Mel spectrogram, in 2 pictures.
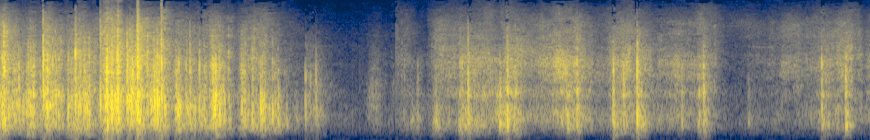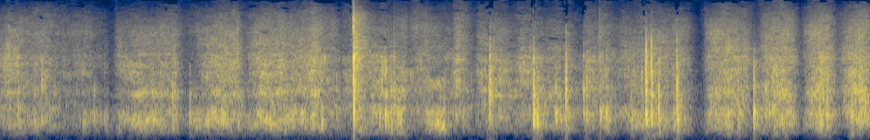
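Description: Fingertips tap and rub across the paper surface of a large printed paper blind bag with a unicorn design, lying filled with contents on a table. Dry, crinkly rustles and quick scratchy taps come in uneven bursts, with short silent gaps, bright and papery with no low end.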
